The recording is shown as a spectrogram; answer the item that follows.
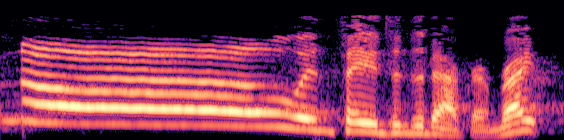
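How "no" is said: higher, louder mock villain "No"; cartoon villain. Preacher mocking a cartoon villain fading away, hammed-up wail. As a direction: ham up a defeated cartoon baddie. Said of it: "And the bad guy goes".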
